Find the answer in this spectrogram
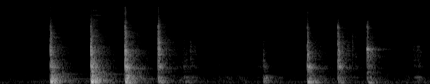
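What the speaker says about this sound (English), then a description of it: "you will need to knock out the drain tube plug using a screwdriver and hammer" A hammer strikes a screwdriver to knock out the drain tube plug on a garbage disposal during a dishwasher install, eight sharp metallic knocks in two uneven groups, close and clear against near silence.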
